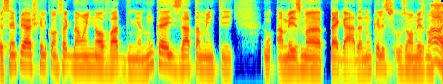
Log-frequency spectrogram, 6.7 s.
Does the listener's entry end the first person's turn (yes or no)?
yes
